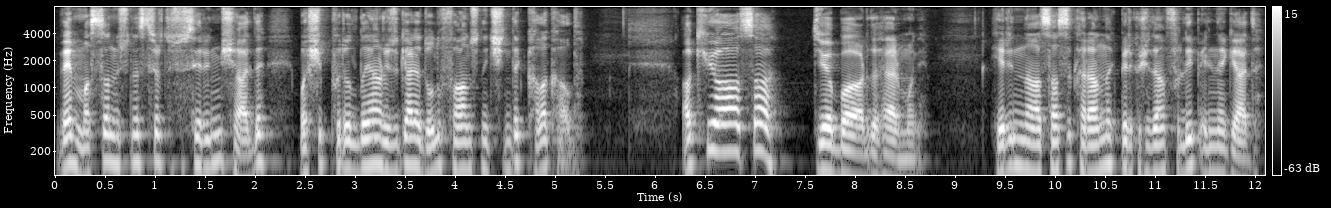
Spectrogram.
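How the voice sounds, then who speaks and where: A man narrating a fantasy audiobook in a lively storytelling manner. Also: normal speed. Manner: lively storytelling, pitches up for characters' shouts.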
